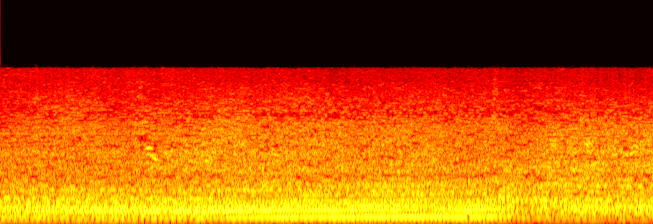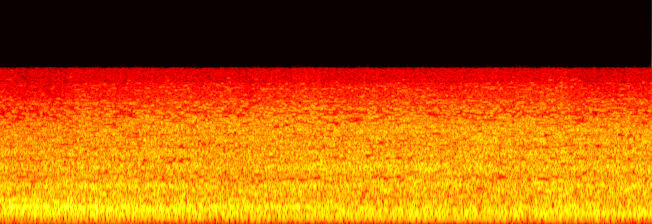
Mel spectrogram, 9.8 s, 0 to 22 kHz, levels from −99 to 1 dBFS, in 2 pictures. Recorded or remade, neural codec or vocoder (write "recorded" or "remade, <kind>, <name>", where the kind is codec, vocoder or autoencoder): recorded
